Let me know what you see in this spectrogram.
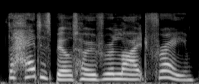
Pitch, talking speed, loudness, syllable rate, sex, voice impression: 250 Hz, 240 wpm, -16 LUFS, 5.6 syllables/s, female, feminine, slightly young, tensed, fluent, slightly cute, slightly refreshing, friendly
